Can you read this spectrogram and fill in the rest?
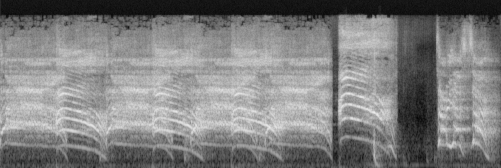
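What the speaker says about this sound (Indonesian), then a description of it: "sersan menyuruhnya untuk teriak sekencang-kencangnya dan perlihatkan ekspresi seorang pembunuh" A soldier screams as loud as he can in a series of long, harsh, strained cries, loud and close, with a brief silent gap before a final scream.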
